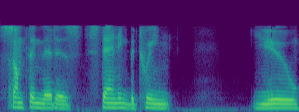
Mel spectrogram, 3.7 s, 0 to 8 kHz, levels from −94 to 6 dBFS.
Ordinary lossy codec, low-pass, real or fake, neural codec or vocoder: AAC, 16 kbps; 7.2 kHz; fake; codec, 24 kHz, 1.2 kbps, DualCodec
